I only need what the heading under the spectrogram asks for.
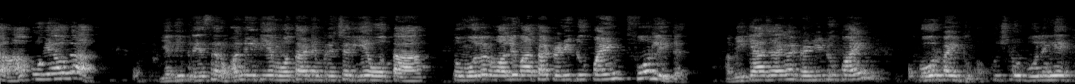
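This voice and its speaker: High-voiced man teaching chemistry. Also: reverberant, recorded from a distance, low-quality recording. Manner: rhetorical questions, urging students on. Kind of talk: exam-prep lecture.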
